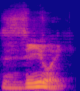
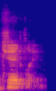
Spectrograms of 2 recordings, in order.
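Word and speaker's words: Gigli: It's pronounced Zeely, but it looks like Jiggly.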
